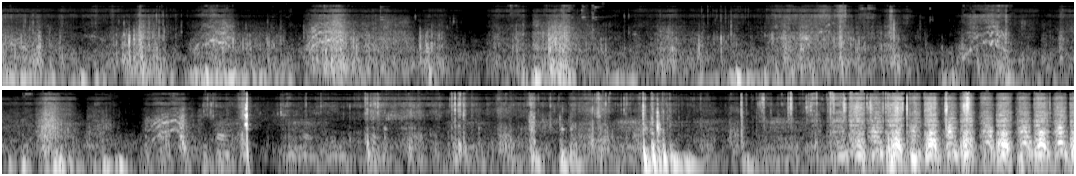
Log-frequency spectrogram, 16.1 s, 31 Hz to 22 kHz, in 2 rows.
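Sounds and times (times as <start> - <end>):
zipper pulled: 1.5 - 2.7, 7.2 - 7.6.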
